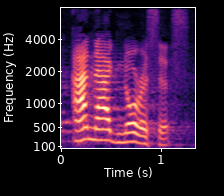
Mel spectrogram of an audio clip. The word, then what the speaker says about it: anagnorisis: In ancient Greek drama, this moment, what we have just experienced, is called the anagnorisis. All right, here's some trivia for your Easter lunches that you can break out for anybody that wasn't at PBC. Can we say that together? Anagnorisis.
